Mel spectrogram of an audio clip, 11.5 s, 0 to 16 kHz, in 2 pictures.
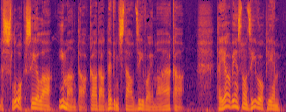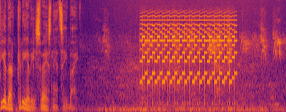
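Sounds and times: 
speech: 0.0 - 7.4
electronic intercom buzzer ringing at nine-storey residential building on Slokas Street: 8.5 - 10.5.

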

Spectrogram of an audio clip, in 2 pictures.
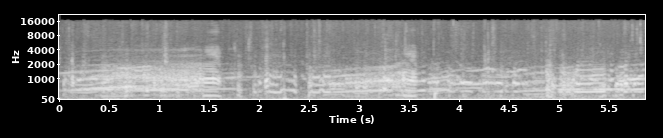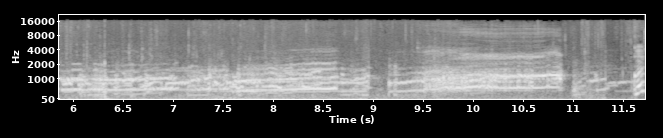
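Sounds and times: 
flock of brown Lohmann Brown laying hens clucking on a small farm in Latvia: 0.0 - 11.7.

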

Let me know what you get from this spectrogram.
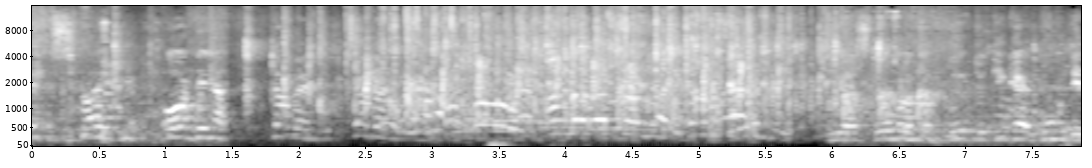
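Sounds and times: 
speech: 0.4 - 7.8
large audience applauding: 1.6 - 6.9
people cheering and calling out: 1.8 - 6.7.

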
